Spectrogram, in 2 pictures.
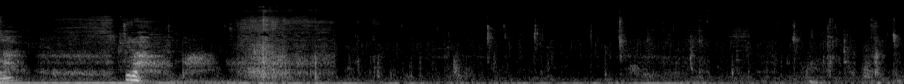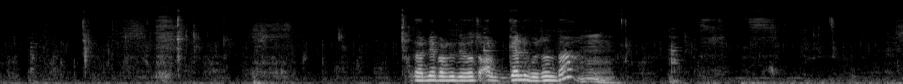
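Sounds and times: wet chewing and lip-smacking: 2.2s - 13.2s, 15.2s - 18.0s.

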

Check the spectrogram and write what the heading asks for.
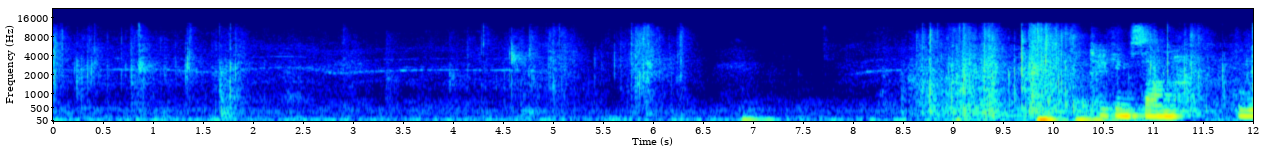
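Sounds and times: plastic package crinkling: 0.0s - 2.1s, 4.1s - 6.5s, 8.4s - 12.0s.

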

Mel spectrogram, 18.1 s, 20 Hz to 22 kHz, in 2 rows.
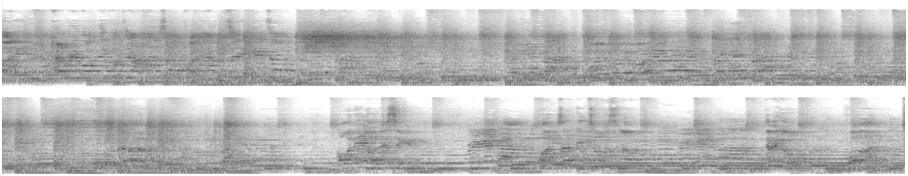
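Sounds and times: live band playing: 0.0s - 18.0s
person singing: 0.0s - 18.0s.

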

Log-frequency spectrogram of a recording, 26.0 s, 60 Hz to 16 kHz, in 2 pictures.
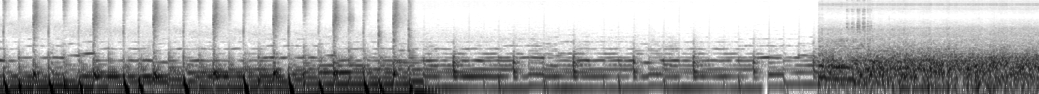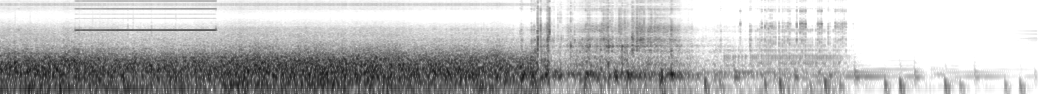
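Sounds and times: airflow and motor noise: 10.2s - 23.6s
high electronic beep: 13.9s - 15.8s
rustling and scraping in crops: 19.6s - 23.6s.

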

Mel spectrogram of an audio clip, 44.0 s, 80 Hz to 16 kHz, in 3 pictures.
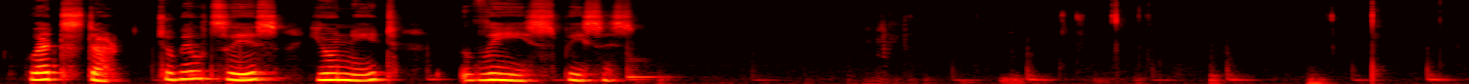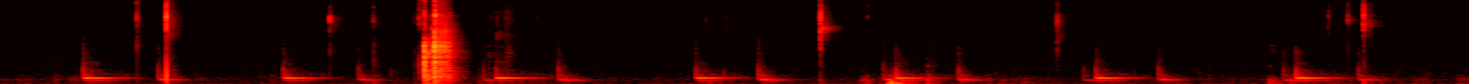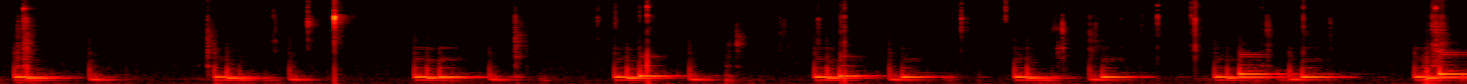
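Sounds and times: soft plucked background music: 0.3s - 6.9s, 8.7s - 14.8s, 15.4s - 16.7s, 17.5s - 20.7s, 21.6s - 26.8s, 27.4s - 30.8s, 31.4s - 32.9s, 33.5s - 44.0s
plastic bricks clicking: 10.6s - 11.6s, 16.1s - 16.6s, 18.0s - 19.4s.

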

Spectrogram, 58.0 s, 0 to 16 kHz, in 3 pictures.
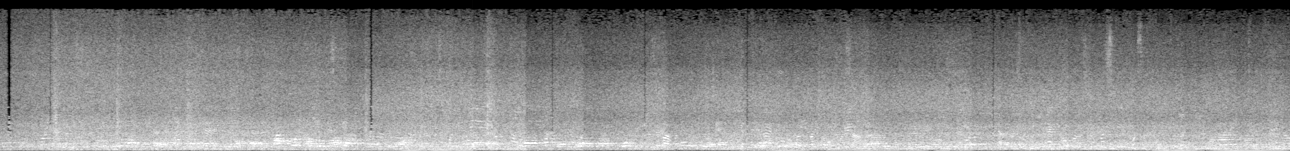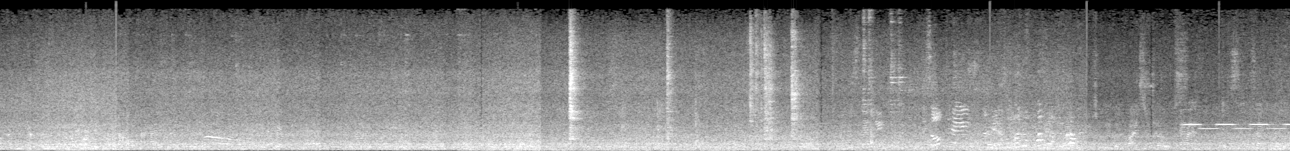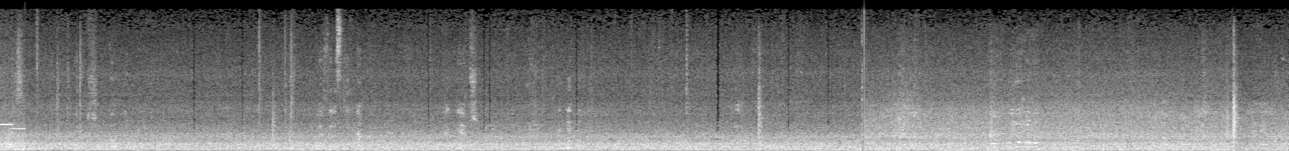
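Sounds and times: steady mechanical hum: 0.0s - 58.0s
deep rumble: 26.2s - 58.0s.

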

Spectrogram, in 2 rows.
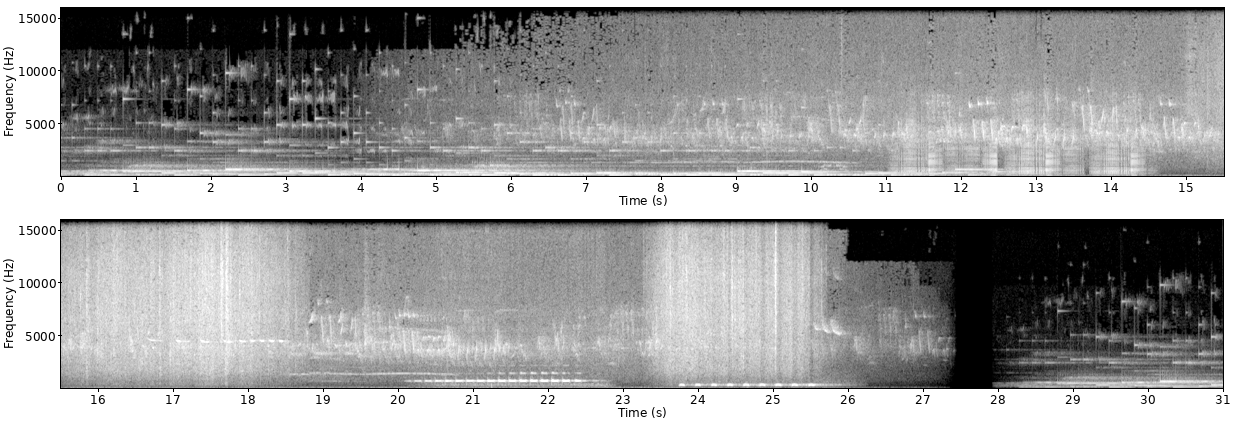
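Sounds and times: owl hooting: 9.2s - 14.7s, 19.1s - 22.9s, 23.8s - 25.9s.

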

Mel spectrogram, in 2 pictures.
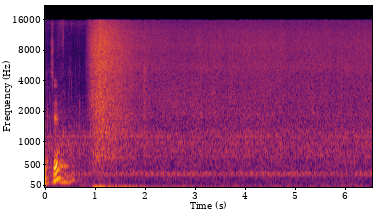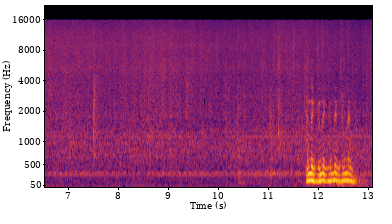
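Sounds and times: low steady hum: 0.0s - 13.0s
chicken sizzling in hot oil: 0.8s - 13.0s.

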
